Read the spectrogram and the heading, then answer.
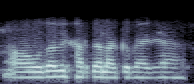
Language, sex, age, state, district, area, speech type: Punjabi, male, 18-30, Punjab, Patiala, urban, conversation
